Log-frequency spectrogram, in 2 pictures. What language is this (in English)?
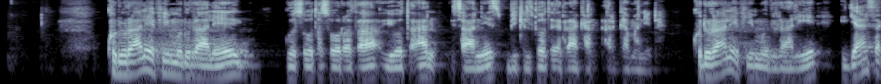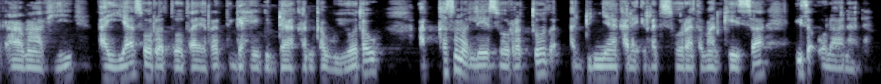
Oromo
